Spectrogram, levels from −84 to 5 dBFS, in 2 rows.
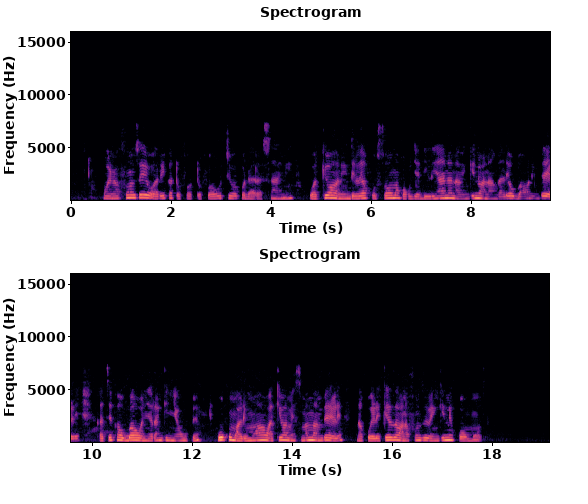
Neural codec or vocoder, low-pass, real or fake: none; 7.2 kHz; real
